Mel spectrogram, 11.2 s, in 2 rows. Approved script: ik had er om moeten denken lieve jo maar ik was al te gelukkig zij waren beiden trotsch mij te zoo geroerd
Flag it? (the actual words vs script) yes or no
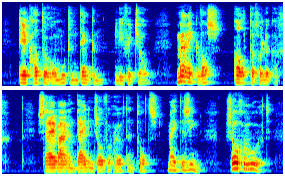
yes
